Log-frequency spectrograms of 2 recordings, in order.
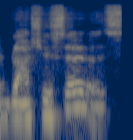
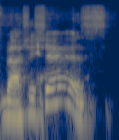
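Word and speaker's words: Blanchisseuse: Um you you pronounce the name of towns and so on in the way in which the people of the area pronounce it.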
